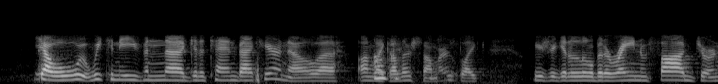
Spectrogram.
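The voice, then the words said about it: Newfoundland accent. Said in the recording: “I'm from St. John's, Newfoundland. ... I don't have that southern draw. I just got the Newfie accent.”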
